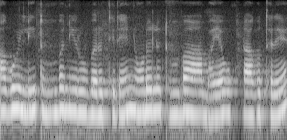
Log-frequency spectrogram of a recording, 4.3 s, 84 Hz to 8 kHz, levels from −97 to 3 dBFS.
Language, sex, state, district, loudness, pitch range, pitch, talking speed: Kannada, female, Karnataka, Mysore, -14 LUFS, 195-215 Hz, 205 Hz, 140 wpm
